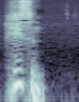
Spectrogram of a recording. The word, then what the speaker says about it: hasten: 是 do not t 失去爆破，失去爆破注意 do not t 没有这个音， hasten 中的 t 也是不发音的，大家注意。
